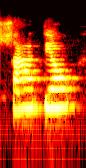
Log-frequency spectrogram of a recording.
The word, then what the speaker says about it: 沙雕: However, in Chinese language, the pronunciation of “sand statue (沙雕）” is Sha Diao; and Sha Diao can also means stupid losers（傻屌）.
